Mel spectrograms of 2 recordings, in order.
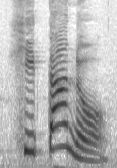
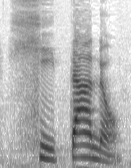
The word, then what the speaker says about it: gitano: The rule of the G is, if it is next to the letters E or I, it will have a soft sound, as in gitano.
